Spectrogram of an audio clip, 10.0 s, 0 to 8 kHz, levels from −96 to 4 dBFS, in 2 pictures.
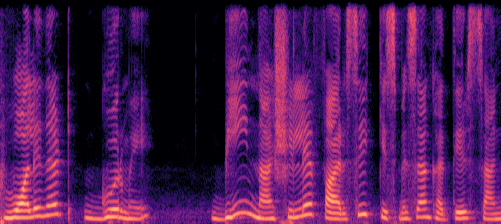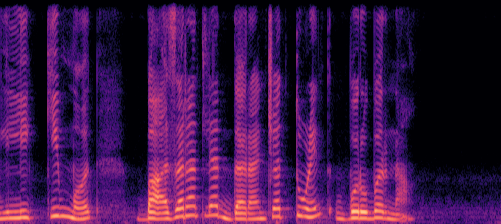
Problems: background sounds at intervals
